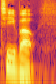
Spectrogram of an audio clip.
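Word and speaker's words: Thibaut: It's spelled T-H-I-A-U-B-T. It's an unusual spelling, pronounced Tebow.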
